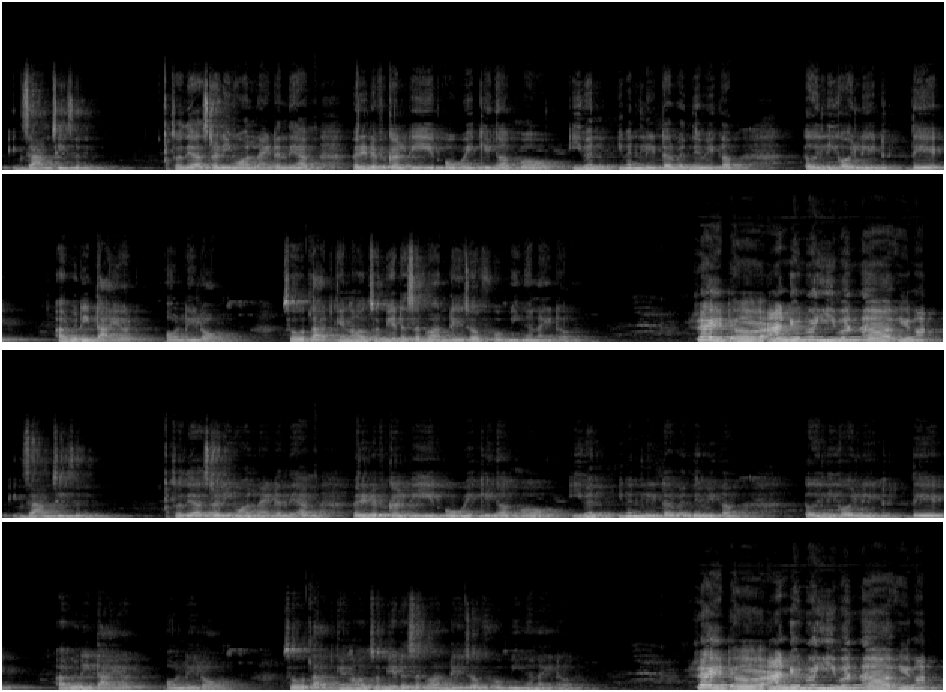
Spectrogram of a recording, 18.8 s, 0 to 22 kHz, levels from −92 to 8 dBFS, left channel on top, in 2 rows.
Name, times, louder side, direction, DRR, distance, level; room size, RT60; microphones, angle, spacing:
voice 1, 0.1-0.9 1.7-7.8 8.0-9.4 10.0-10.8 11.1-11.6 12.2-15.2, left 1 dB, 70° left, 4 dB, 2.9 m, -34 dB
voice 2, 16.4-18.6, right 1 dB, 5° right, 5 dB, 1.6 m, -26 dB
22.0 x 16.5 x 9.1 m, 0.87 s
head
